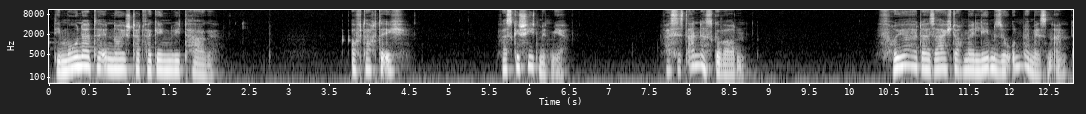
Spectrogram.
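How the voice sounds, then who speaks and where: A woman's voice: low voice, lively intonation, unhurried, long pauses, warm tone, slightly rough, full character voice. An actress playing an idealistic, stubborn young architect in a radio drama, thoughtful, intimate and earnest in her delivery. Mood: reflective, determined. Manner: intimate, thoughtful, earnest, at times dropping to near whisper. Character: idealistic young female architect, reflective yet stubborn and defiant. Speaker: lead actor and first-person narrator of a radio play. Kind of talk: 1980s East German radio drama acting, introspective monologue.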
